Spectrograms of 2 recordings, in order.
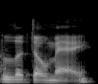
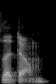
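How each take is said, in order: First: The name is pronounced with English sounds. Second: The name is pronounced with French sounds. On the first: The speaker calls it wrong. "It's not Le Dome" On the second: The speaker calls it right. "If you say it's French, it's Le Dome"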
